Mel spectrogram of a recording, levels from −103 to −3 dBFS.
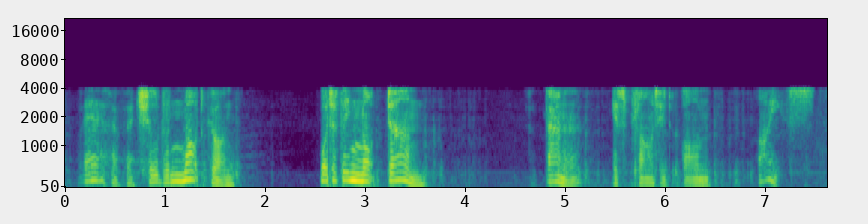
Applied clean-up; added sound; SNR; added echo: neural mask model RNNoise.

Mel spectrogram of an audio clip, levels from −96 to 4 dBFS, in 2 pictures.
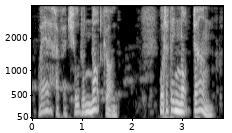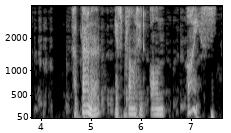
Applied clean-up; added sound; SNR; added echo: classical method Wiener filter.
